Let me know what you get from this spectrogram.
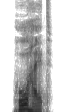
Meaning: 1. Highness 2. sovereignty, supremacy
- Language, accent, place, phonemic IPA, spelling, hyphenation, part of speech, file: German, Germany, Berlin, /ˈhoːhaɪ̯t/, Hoheit, Ho‧heit, noun, De-Hoheit.ogg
